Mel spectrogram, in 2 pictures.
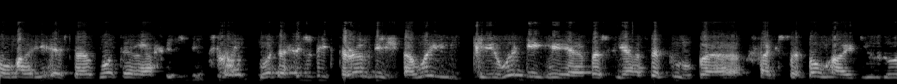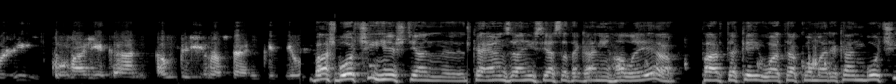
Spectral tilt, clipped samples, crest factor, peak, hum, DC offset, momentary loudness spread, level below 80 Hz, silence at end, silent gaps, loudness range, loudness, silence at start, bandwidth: -1.5 dB/octave; under 0.1%; 22 dB; -2 dBFS; none; under 0.1%; 9 LU; -74 dBFS; 0 s; none; 4 LU; -23 LUFS; 0 s; 8 kHz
